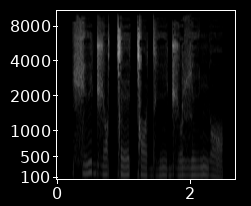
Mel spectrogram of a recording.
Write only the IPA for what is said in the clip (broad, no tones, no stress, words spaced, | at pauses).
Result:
ɕid͡ʒɔ ǀeǀɔ dʱid͡ʒu ɮiɲɔ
